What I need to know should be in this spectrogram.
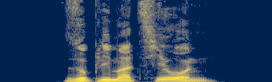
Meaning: sublimation
- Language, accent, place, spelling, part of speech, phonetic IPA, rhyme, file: German, Germany, Berlin, Sublimation, noun, [zublimaˈt͡si̯oːn], -oːn, De-Sublimation.ogg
